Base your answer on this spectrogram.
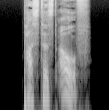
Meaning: inflection of aufpassen: 1. second-person singular preterite 2. second-person singular subjunctive II
- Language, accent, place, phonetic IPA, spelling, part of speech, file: German, Germany, Berlin, [ˌpastəst ˈaʊ̯f], passtest auf, verb, De-passtest auf.ogg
